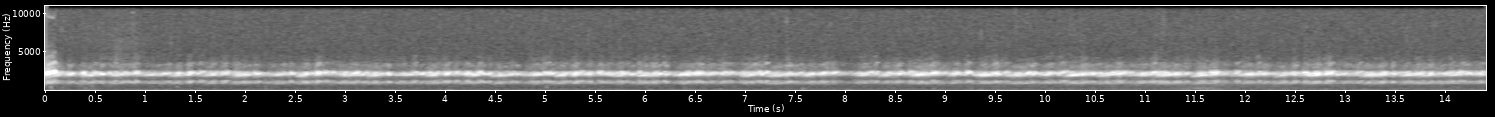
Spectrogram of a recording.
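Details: Singing frogs heard as a steady, distant chorus, a continuous droning trill of many overlapping callers with no clear breaks, set against a soft background hiss.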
